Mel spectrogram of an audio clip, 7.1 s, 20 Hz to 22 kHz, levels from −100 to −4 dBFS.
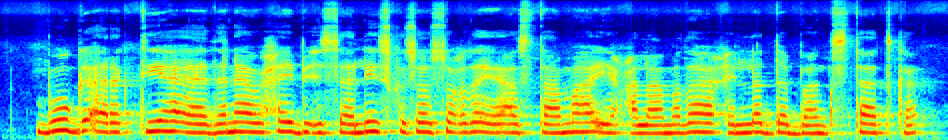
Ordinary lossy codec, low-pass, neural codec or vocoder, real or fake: none; none; none; real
